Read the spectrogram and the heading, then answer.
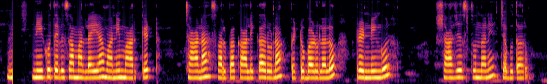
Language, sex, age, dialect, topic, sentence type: Telugu, female, 25-30, Telangana, banking, statement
